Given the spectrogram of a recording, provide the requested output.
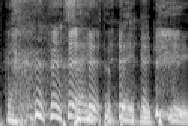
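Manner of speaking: slow, high plea through laughter; hammed-up drawn-out cry, cracking up; laughing mock plea. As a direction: draw it out high while laughing.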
